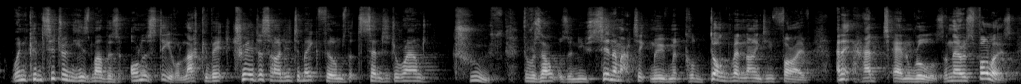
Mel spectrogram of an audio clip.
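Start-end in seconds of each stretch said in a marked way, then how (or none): none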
